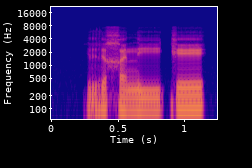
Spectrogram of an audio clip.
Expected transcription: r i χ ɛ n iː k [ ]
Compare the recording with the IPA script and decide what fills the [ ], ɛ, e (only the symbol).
e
